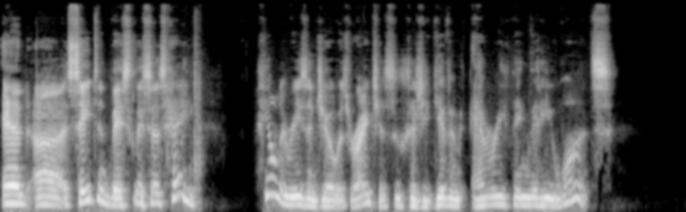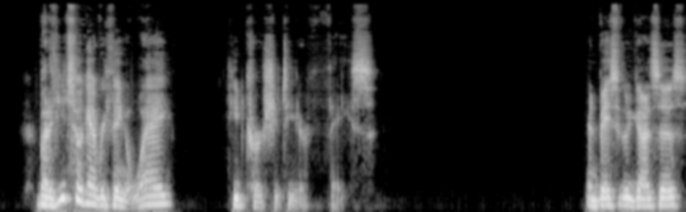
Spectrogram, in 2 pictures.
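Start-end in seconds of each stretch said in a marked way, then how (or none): 1.7-10.6 lightly sarcastic, casual, needling tone. Retelling Satan's reply to God, being sarcastic to make it funny. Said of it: "I'll be a little bit sarcastic with this to make it funny".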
